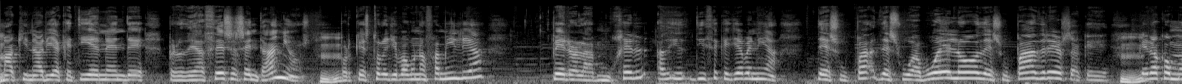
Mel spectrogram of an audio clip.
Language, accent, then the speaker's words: Spanish; Castile and León, Spain; mi pueblo de la provincia de León está a 25 kilómetros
